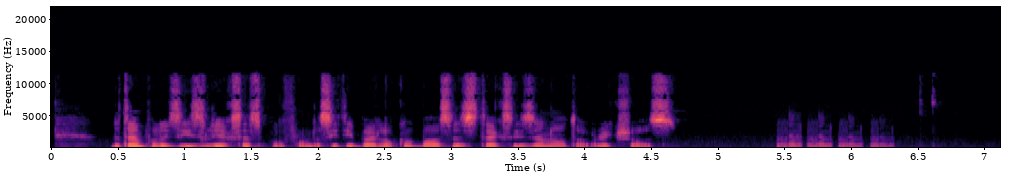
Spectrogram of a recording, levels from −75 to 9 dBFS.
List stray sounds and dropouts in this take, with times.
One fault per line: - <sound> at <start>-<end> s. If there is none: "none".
- laugh at 5.4-6.3 s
